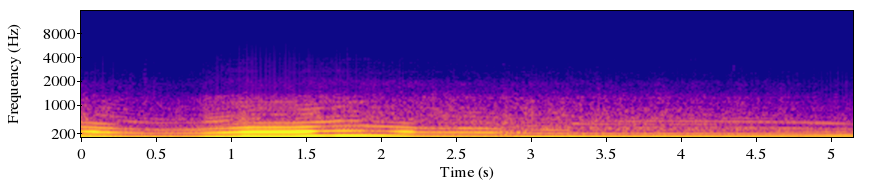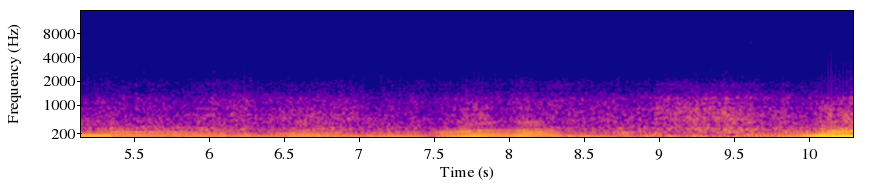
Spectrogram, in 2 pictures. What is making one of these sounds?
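A car engine revs up and down from inside the car.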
